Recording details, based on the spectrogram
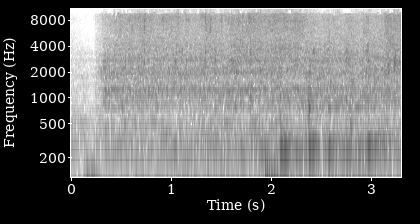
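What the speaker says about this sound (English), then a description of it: "Now just a slight rinse." Tap water runs steadily into a sink for a quick rinse during a wet shave with an Astra safety razor, a continuous close splashing hiss with a faint clink near the end.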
